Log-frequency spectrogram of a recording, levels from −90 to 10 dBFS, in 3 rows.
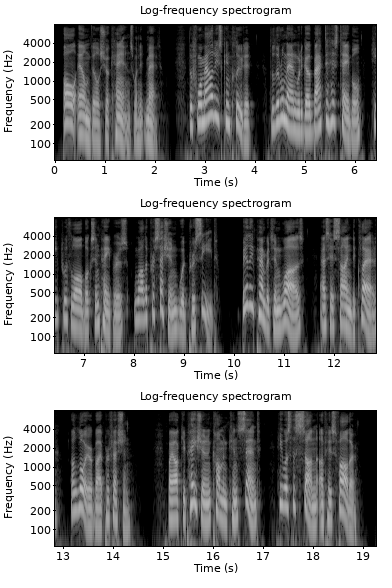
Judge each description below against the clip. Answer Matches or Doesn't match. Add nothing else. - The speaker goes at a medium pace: Matches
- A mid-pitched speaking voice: Matches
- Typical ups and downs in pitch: Doesn't match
